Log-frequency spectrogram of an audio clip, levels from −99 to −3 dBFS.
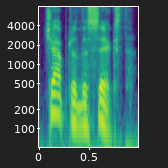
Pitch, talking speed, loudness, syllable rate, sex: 125 Hz, 180 wpm, -15 LUFS, 4.6 syllables/s, male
